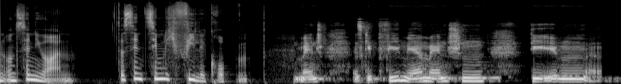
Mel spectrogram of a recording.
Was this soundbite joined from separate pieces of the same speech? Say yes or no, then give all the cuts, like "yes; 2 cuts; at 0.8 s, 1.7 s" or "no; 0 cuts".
yes; 1 cut; at 2.9 s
